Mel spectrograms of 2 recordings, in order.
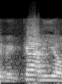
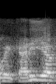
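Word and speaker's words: Beccaria: bacena el Marqués de becaria o beccaría como lo pronuncian otros que ahí establecía que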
